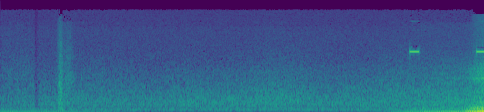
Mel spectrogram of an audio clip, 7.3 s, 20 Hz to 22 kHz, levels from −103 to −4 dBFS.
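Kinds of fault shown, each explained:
Nothing stood out on listening.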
